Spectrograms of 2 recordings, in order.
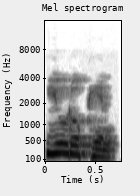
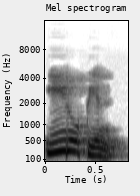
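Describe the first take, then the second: First: The word begins with a 'yoo' sound. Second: The word begins with an 'ee' sound. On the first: The speaker calls it right. "யூ ஓட pronunciation தான் first வரணும்" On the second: The speaker calls it wrong. "ஈரோப்பியன் கரெக்டான pronunciation கிடையாது"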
